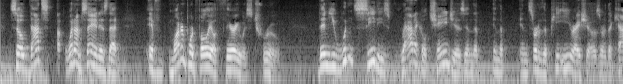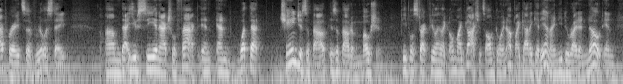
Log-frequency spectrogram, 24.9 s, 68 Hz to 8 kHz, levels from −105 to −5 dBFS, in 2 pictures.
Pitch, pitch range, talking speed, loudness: 135 Hz, 115-160 Hz, 185 wpm, -24 LUFS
